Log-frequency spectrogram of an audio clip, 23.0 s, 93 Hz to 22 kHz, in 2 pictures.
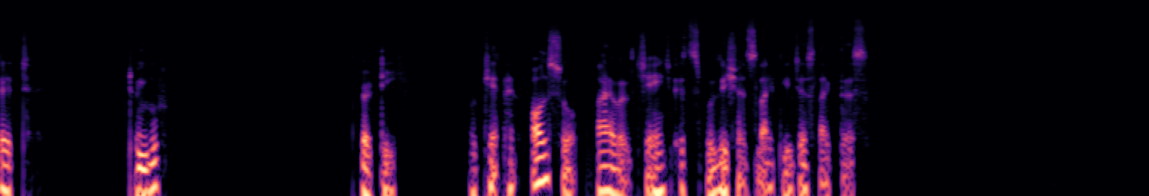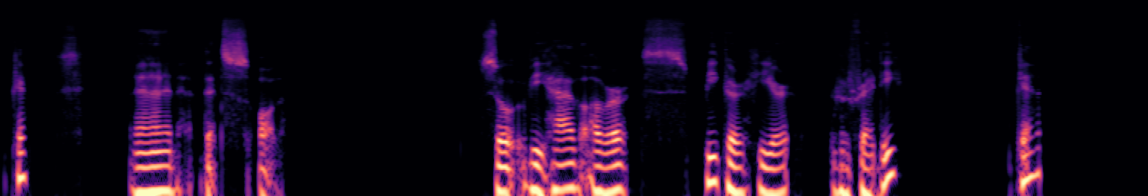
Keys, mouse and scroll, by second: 0.0 double click, 10.5 alt+right click, 10.8 alt+click, 16.4 alt+right click, 16.8 alt+click, 21.2 alt+right click, 22.0 alt+click.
